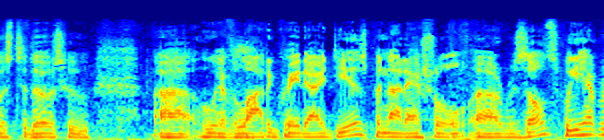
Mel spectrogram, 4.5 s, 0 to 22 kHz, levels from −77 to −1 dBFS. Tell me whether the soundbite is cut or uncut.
uncut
